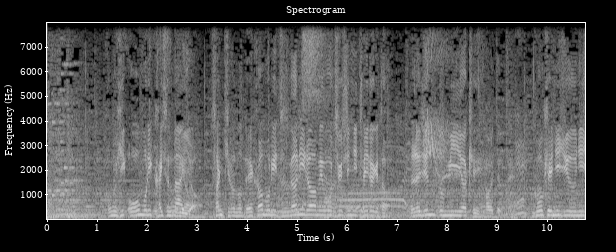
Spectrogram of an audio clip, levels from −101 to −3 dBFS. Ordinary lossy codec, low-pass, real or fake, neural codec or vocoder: none; none; real; none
